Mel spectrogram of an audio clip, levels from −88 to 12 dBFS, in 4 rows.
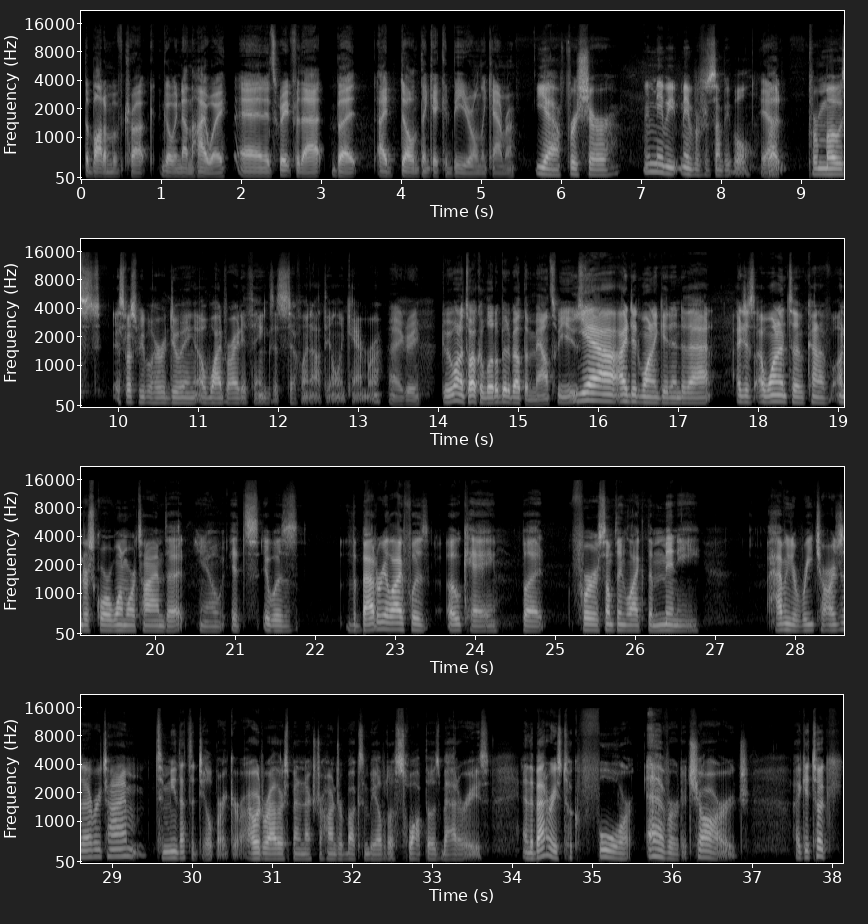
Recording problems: thin; somewhat; fading below 500 Hz

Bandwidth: 15.5 kHz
